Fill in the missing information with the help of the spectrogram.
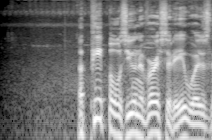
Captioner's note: nature sounds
